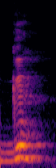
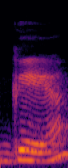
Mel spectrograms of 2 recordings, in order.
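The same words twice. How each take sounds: First: G as a very short "guh"; letter sound. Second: G said as Russian "geh", hard g; letter name. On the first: Teacher showing the consonant alone, short letter sound guh. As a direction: say only the brief hard sound of G. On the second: Teacher naming the next Russian letter, letter name geh. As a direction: say G as a full syllable, geh. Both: Shown as a demonstration.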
